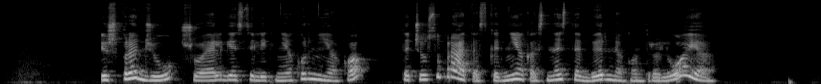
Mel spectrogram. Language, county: Lithuanian, Alytus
